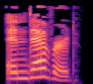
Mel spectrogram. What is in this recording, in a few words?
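"endeavored", British English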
